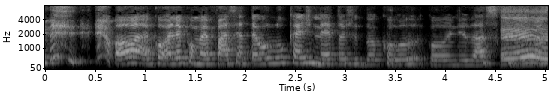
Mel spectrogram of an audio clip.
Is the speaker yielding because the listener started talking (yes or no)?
yes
